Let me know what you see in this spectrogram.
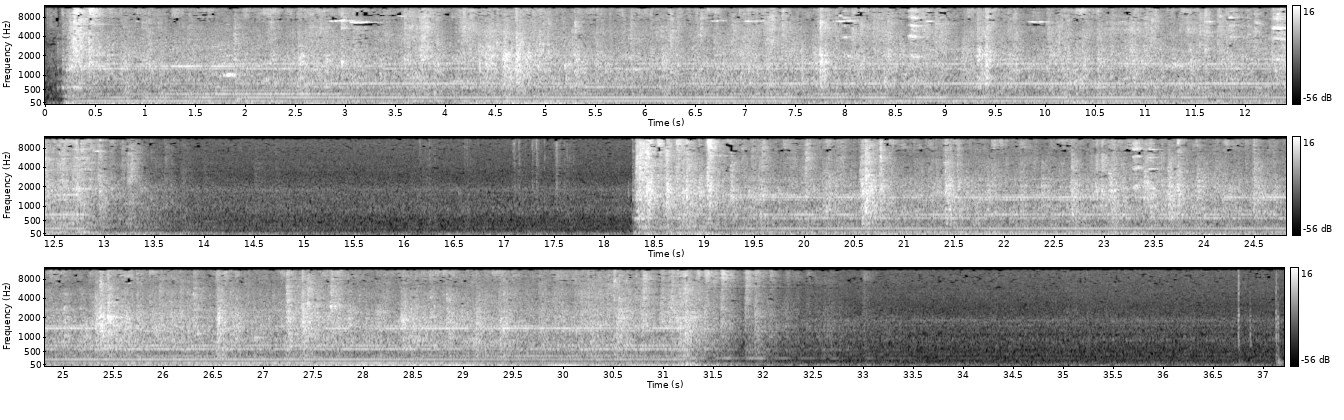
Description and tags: The sound the garage door makes in a house. Some house garages like this one are very loud when they open and close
